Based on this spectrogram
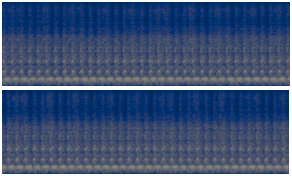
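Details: IFB top-load washing machine: loud, even knocking rattle about twice a second over a low motor hum, never easing; loud rattling noise from the drive, cause unclear.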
